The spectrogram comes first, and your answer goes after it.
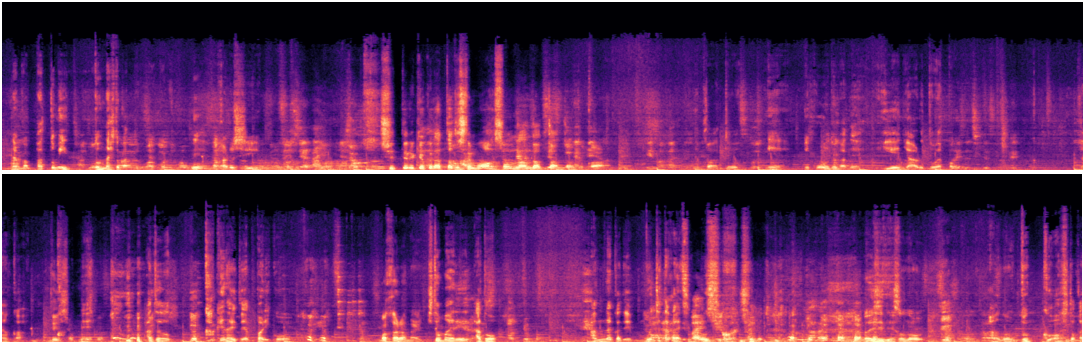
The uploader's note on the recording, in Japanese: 大阪中津の COVOJEANよりお届けします。撮影許可を頂いて店内での収録ですが、他のお客様の会話音声も聞こえます。お聞きづらい部分もあるかと思いますが、ご了承ください。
